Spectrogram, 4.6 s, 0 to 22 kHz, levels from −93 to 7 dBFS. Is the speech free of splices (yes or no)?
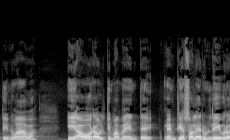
no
